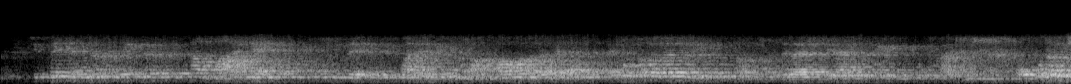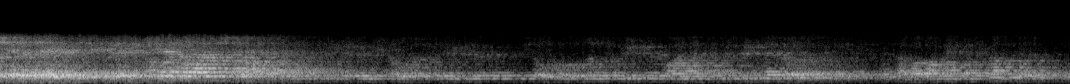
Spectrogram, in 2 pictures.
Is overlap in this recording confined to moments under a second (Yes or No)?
No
